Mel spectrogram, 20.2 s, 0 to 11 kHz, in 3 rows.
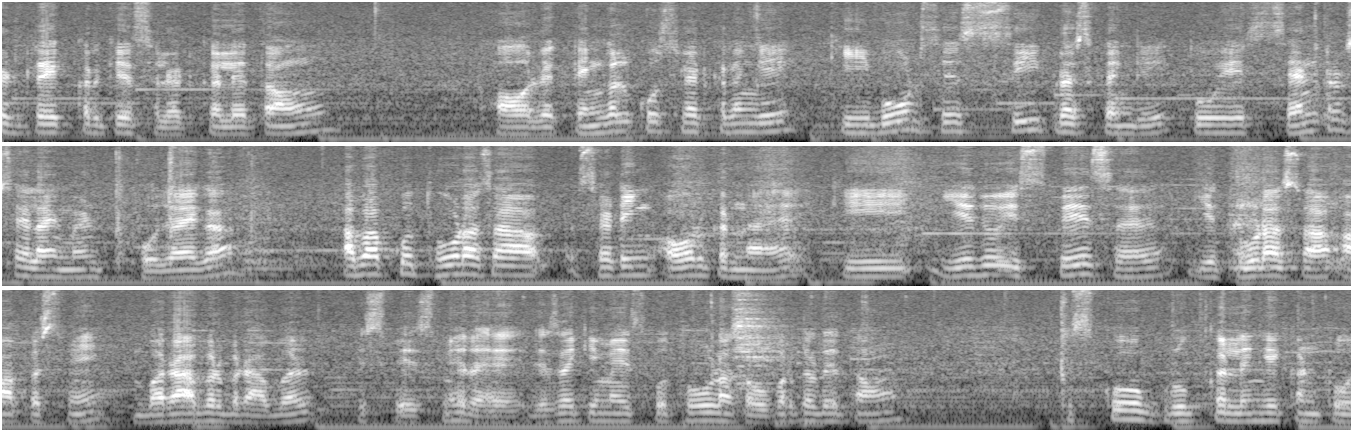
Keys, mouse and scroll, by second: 3.5 shift+click, 8.3-11.9 scroll up 1, 15.5-16.3 scroll up 1, 16.3 click, 17.8 shift+click, 18.2 click.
